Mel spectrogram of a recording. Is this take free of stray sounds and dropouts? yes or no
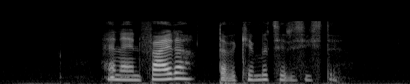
yes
